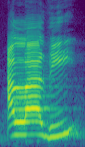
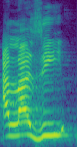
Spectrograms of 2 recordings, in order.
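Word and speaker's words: الذي: Alladzi maknanya yang, dibaca allazi nempel. Allazi maknanya nempel. Kalau alladzi adalah.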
